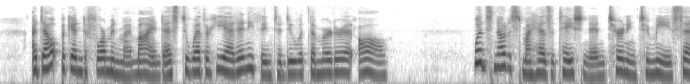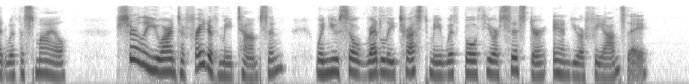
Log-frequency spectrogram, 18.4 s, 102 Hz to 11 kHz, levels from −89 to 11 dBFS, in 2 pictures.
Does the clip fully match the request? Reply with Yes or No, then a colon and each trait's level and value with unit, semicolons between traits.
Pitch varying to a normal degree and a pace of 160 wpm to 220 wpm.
Yes: average, 3.5 semitones; average, 175 wpm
